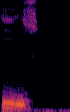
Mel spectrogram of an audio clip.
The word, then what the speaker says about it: Ys: I think it's pronounced Ys.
